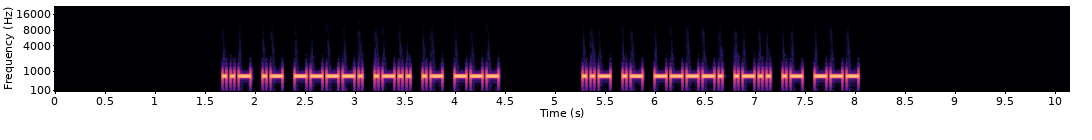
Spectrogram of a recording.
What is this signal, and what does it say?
Morse code, heard as a keyed tone, about 30 wpm, 700 Hz. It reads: UA9LAO UA9LAO
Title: DXCC-100 Call Signs - 6 Characters - Repeated 2x - 30wpm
